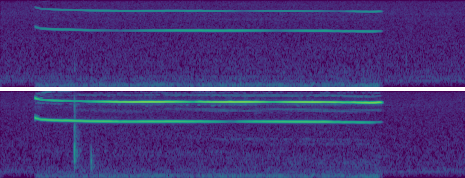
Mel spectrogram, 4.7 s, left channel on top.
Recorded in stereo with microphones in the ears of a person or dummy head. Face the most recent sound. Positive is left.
turn(degrees=-85)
